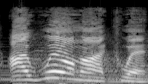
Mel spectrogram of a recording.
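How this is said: It is said forcefully, like someone angry. "say it with me like you're really mad and you're not going to quit"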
